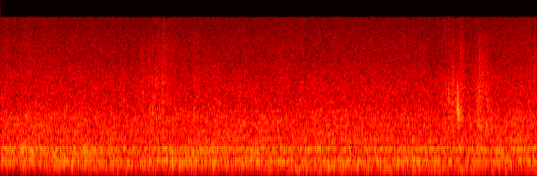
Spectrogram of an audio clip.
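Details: Honeybees bringing collected pollen back to the hive at Glen Bee Farm; a steady, dense low hum of many wings continues throughout, with a brief sharp tick near the end.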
